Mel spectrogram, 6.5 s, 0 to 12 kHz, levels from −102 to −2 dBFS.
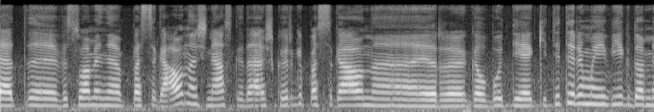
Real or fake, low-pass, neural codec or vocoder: fake; 9.9 kHz; vocoder, 22.05 kHz, 80 mel bands, Vocos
